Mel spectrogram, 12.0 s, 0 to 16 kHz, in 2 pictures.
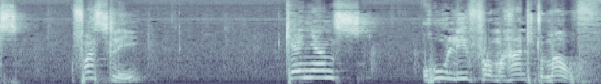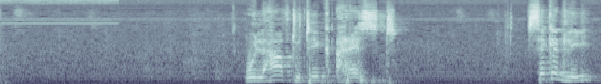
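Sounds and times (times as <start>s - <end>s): faint high-pitched whine: 5.2s - 7.2s.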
